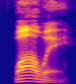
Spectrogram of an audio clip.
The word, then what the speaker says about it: Huawei: FCC bans carriers from using federal subsidies to buy equipment from Hawaii, which is actually pronounced... How do you pronounce Hawaii? Huawei. You pronounce it Huawei.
